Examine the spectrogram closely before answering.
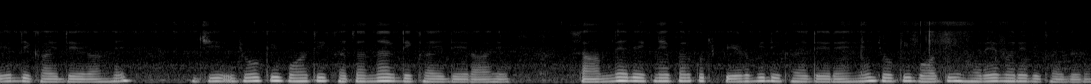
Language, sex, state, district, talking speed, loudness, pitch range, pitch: Hindi, male, Chhattisgarh, Rajnandgaon, 190 wpm, -29 LUFS, 125-155 Hz, 140 Hz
